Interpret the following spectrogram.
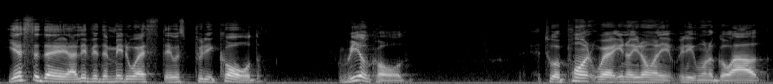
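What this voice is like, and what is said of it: French-accented English. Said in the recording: “in French, where I'm from, I know if you've listened to the show, you've had to bear with my French accent. Always there.”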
